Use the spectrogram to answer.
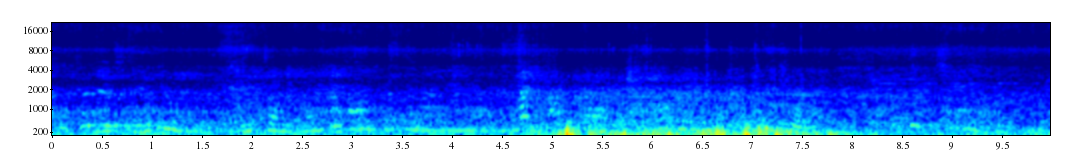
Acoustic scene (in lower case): residential area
